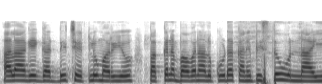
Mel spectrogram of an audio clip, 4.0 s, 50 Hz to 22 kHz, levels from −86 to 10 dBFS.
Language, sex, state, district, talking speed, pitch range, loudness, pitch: Telugu, female, Telangana, Adilabad, 135 wpm, 225-240 Hz, -14 LUFS, 230 Hz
